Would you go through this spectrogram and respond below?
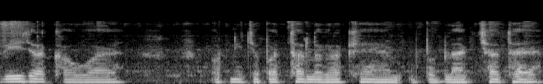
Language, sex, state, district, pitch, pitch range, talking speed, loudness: Hindi, male, Haryana, Jhajjar, 110 Hz, 110-120 Hz, 155 wpm, -19 LUFS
